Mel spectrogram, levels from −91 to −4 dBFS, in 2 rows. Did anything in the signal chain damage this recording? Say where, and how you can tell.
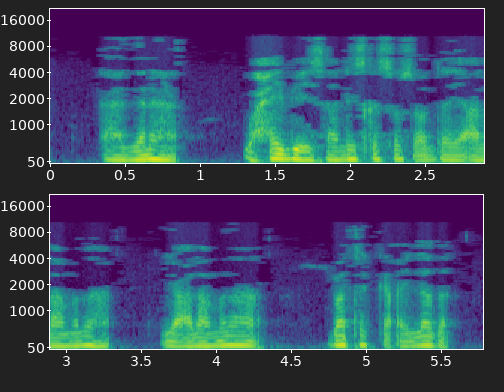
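Yes, at the codec stage. The speech rings and sounds washy throughout, and nothing reaches past 10.3 kHz. Long transform blocks smear noise, likely from heavy WMA compression near 24 kbps.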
